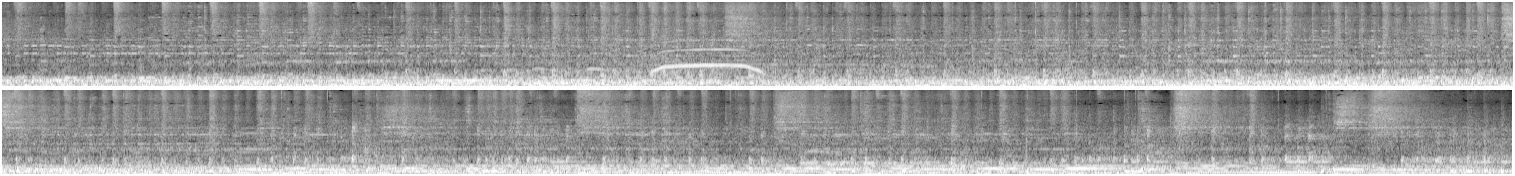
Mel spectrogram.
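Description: Live rumba-flamenco music: a nylon-string guitar played over a drum kit and percussion. A short tone rises and falls about seven seconds in.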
